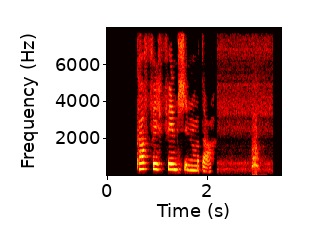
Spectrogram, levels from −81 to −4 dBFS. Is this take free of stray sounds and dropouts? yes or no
no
